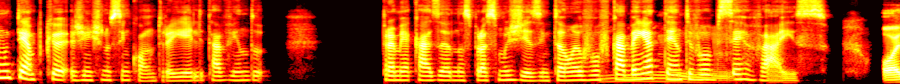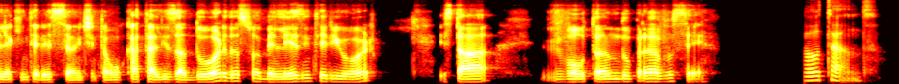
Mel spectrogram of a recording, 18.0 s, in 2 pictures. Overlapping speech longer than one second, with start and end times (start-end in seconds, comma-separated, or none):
6.0-7.4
